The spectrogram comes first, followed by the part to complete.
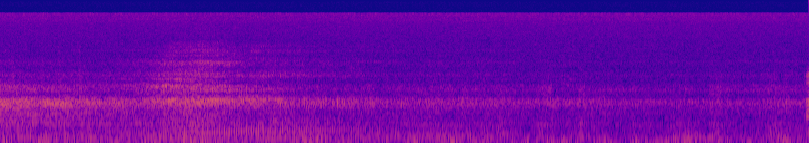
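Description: Road and wind noise of a bicycle moving along a roadside, with a passing lorry's engine swelling about two seconds in and then fading away.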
